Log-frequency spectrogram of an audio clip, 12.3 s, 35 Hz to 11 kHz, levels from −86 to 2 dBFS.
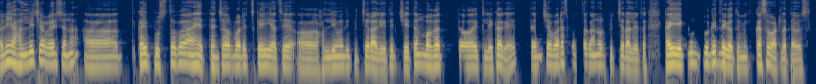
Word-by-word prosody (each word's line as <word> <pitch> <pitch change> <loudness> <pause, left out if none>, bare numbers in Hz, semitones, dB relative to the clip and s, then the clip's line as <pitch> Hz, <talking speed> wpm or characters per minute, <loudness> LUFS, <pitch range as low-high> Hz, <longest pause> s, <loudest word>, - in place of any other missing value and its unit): आणि 155 +8 +2
हल्लीच्या 150 +3 +2
वयाच्या 140 -2 0
ना, 140 +4 -2
अ, 120 - -9 0.8
काही 140 +1 +5
पुस्तकं 145 +3 0
आहेत 130 -3 +2
त्यांच्यावर 120 +2 +1
बरेच 125 0 0
काही 125 0 +2
याचे 115 +1 0
अ, - - -6 0.3
हल्लीमध्ये 120 +2 -1
पिक्चर 115 +3 -1
आली 100 -2 +4
होती. 120 +5 -4
चेतन 120 +6 -1
भगत 125 0 +1 0.2
एक 115 -1 -3
लेखक 110 +3 +1
आहेत, 95 - -3 0.2
त्यांच्या 115 +4 -1
बऱ्याच 130 +4 +1
पुस्तकांवर 135 -2 -3
पिक्चर 120 0 -4
आले 100 -2 +2
होते. 95 +1 -5 0.3
काही 135 +2 +8
एकून 140 +2 0
बघितले 145 0 +2
का 120 - +6
तुम्ही 110 0 -3
कसं 130 -3 +2
वाटलं 100 -1 +1
त्यावेळेस? 95 -1 -4
125 Hz, 175 wpm, -23 LUFS, 115-135 Hz, 0.8 s, काही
